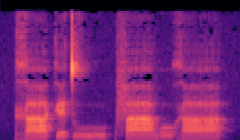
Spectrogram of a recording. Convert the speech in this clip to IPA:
ɣ aː˦ k ɛ˦ t oː˨ | f aː˦ β ɔ˨ ɣ aː˦

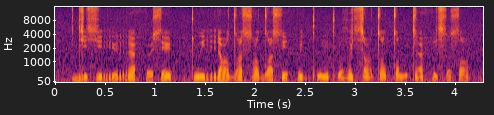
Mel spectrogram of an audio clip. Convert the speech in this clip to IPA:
dʲ e sʲ e rʲ u r a h ɵ s e | tʷ i rʲ a dˤ u s o dˤ ɵ s i h u lʲ kʷʼ i m kʷʼ ɐ ʁʷ i sʲ a tˤ ɐ lʲ tˤ ʉ m t a h i sʲ ʉ sˤ e

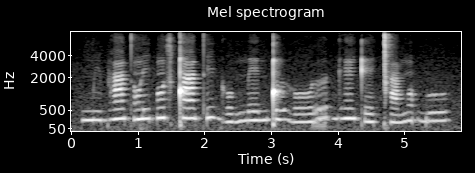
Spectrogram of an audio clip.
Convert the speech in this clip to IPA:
ŋ͡m i˨ bʱ ã˧ tʼ õ˧ ɾ i˧ ʔ õ˦ s ǃ ã˦ tʼ i˦ ɡʱ o˨ ŋ͡m e˧ ŋ ǃ ɯ˦ ɦ o˧ r | ɡʱ ẽ˦ kʼ e˨ ǀʰ a˨ ŋ õ˧ ʔ ɡ͡b u˧

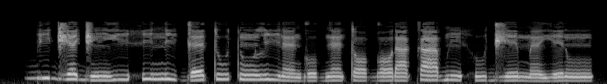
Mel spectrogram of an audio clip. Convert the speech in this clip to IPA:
ɡ͡b i˦ d͡ʒ ɛ˧ d͡ʒ ĩ˨ j i˧ h i˦ n i˦˨ ɡ ɛ˨˦ t u˦ t ũ˦ l i˦˨ ɾ ɛ̃˨ ɡ o˨ ɡ ɛ̃˧ t ɔ˧ ɡ ɔ˧ ɾ a˧ k a˦ b ĩ˦˨ h u˧ d͡ʒ e˧ m ɛ̃˨ j e˨˦ ɾ ũ˧

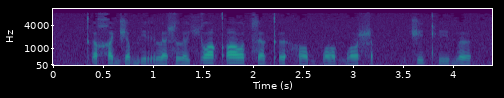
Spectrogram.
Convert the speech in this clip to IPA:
kʼ ə˦ χ ɐ˦ d͡ʒ ɐ˦ b i˦ r l ɐ˧ ɬ l ə˨ ç ɔː˦ qʼ ɔː˦ t͡s ɐ˧ kʼ ə˦ h ɔː˨ b p ɔː˨ ɡ͡b ɔ˧ ɬ | t͡ʃ i˦ kʰ iː˦ b ə˧

